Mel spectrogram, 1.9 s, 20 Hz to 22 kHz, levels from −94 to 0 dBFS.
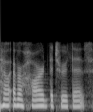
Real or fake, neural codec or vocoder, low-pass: real; none; 5.4 kHz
